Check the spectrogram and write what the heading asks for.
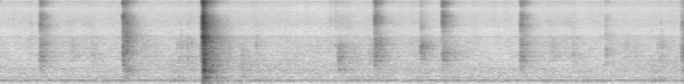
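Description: A front-loading washing machine's door slams shut once, sharply, about two and a half seconds in, over a steady low hum, with a few faint clicks before and after.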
